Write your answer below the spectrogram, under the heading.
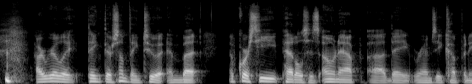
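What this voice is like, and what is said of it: Usual voice. Nothing is said of it.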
